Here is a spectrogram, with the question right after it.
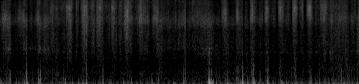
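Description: Fingertips and nails scratch fast across the sleeves of a worn maroon knit sweater. Quick, dense scratching gives a bright, airy rasp over soft low thuds, with a few sharper strokes standing out.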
